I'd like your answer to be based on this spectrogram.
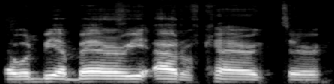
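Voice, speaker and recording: A man's voice: mid-range voice, little pitch movement, fairly quick, dark tone, clear, resonant tone, no room sound, highs cut off. A man bantering casually as a player at a tabletop game.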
